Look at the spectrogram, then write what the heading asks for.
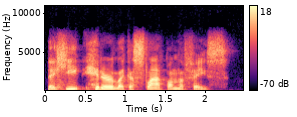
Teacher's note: so remove the H on her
